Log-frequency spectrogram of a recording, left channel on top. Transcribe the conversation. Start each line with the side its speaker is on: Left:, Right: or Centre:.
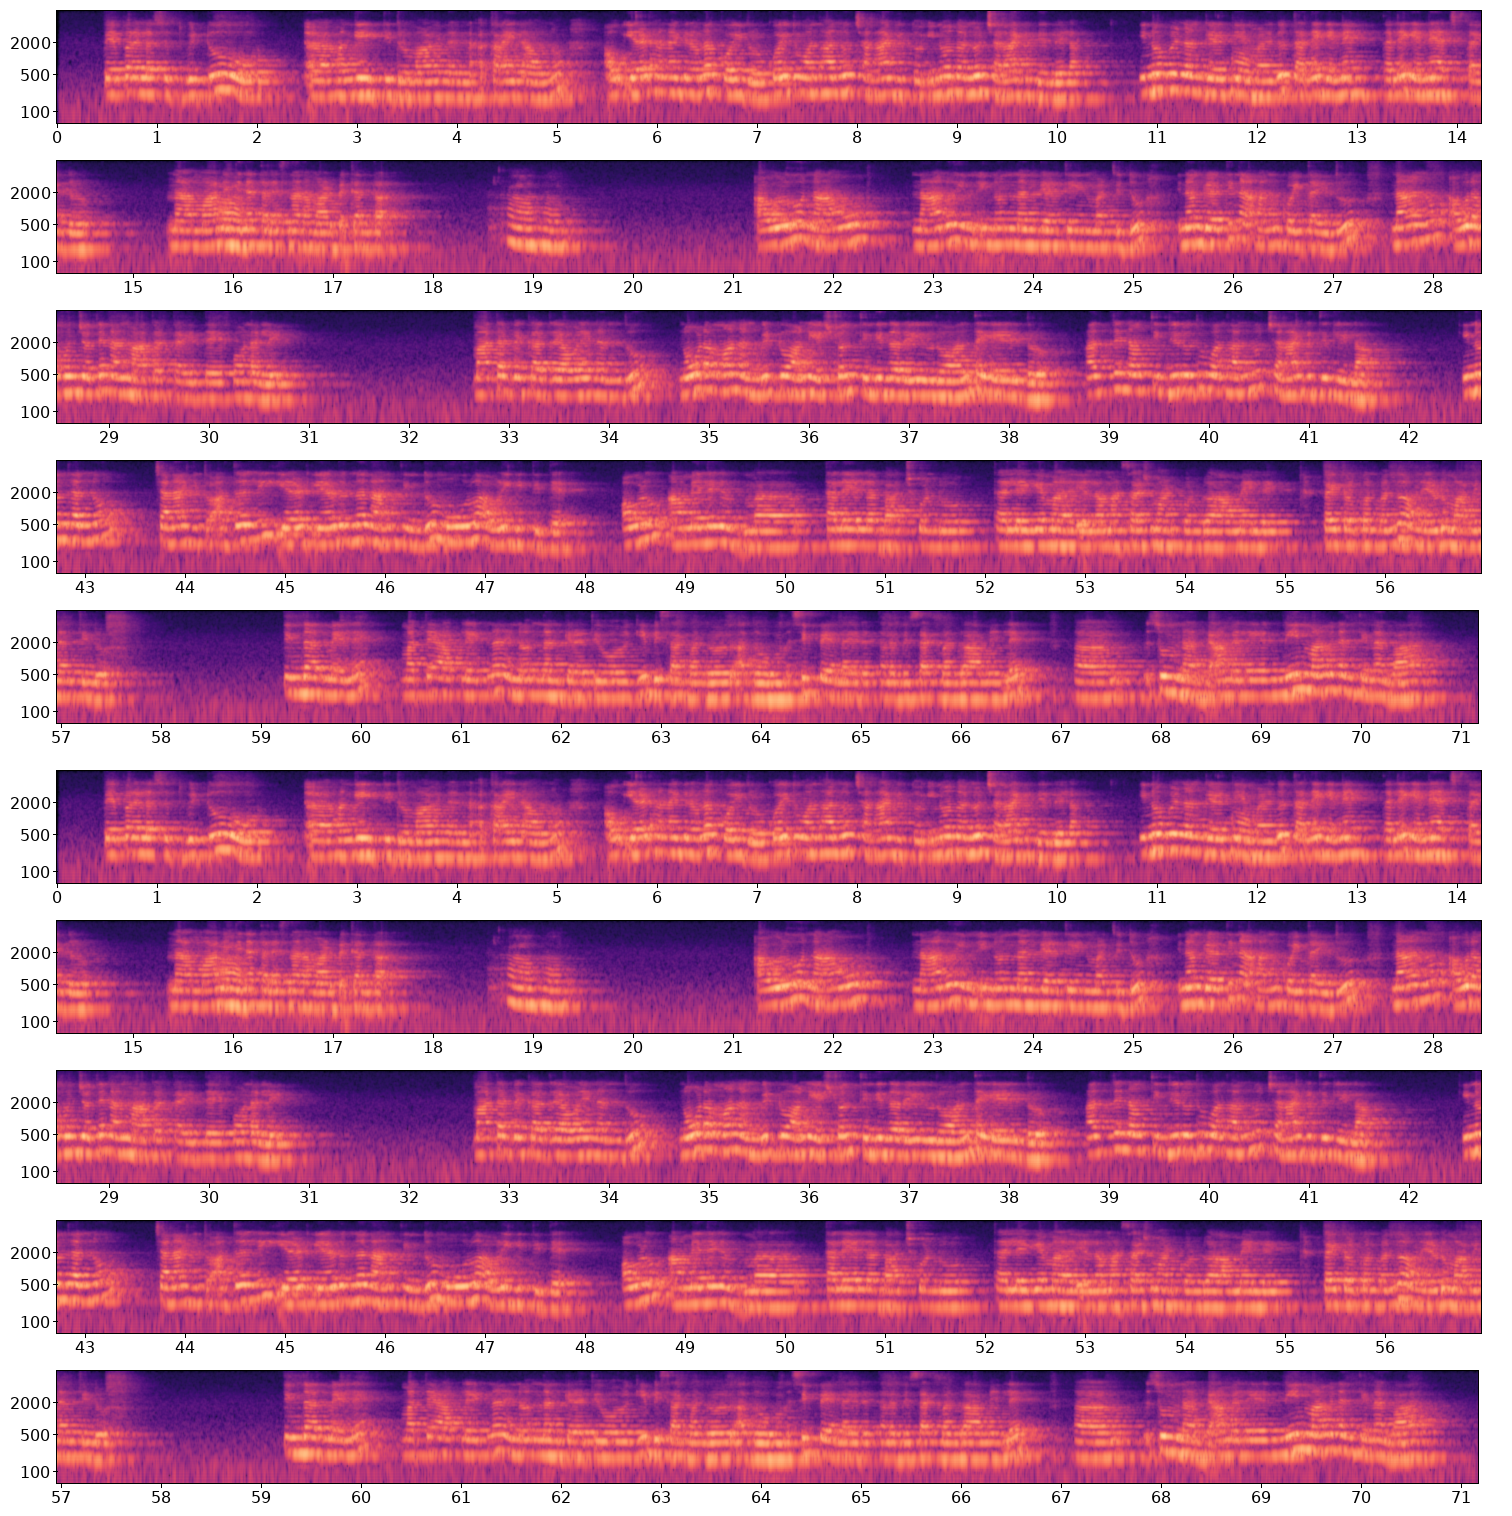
Left: ಪೆ ಪರೆಲ್ಲ ಸುತ್ತ ಬಿಟ್ಟು ಅಹ ಹಗೆ ಇಟ್ಟಿದ್ರು ಮಾವಿನ ಹಣ್ಣನ ಕಾಯಿನ ಅವನು ಅ ಎರಡ್ ಹಣ್ಣಗಿರೋನ ಕೊಯ್ದ್ರು ಕೊಯ್ದು ಒಂದ್ ಹಣ್ಣು ಚೆನ್ನಾಗಿತ್ತು ಇನ್ನೊಂದ್ ಹಣ್ಣು ಚೆನ್ನಾಗಿದ್ದಿರ್ಲಿಲ್ಲ ಇನ್ನೊಬ್ ಬಗೆಳತಿ
Right: ಹಾ
Left: ಏನು ಮಾಡಿತಲೆಗೆ ಎಣ್ಣೆ ತಲೆಗೆ ಎಣ್ಣೆ ಹಚ್ತಾ ಇದ್ಳು ನಾ ಮಾರ್ನೇ
Right: ಹಾ
Left: ದಿನ ತಲೆ ಸ್ನಾನ ಮಾಡ್ಬೇಕು ಕಂತ
Right: ಹಾ -ಹಾ
Left: ಅವಳು ನಾವು ನಾನು ಇ ಇನ್ನೊಂದ್ ನನ್ ಗೆಳತಿ ಏನ್ ಮಾಡ್ತಿದ್ದು ಇನ್ನೊಂದ್ ಗೆಳತಿ ನ ಹನ ಕೊಯ್ತಾ ಇದ್ಲು ನಾನು ಅವ್ರಮ್ಮನ ಜೊತೆ ನಾ ಮಾತ ಆಡ್ತಾ ಇದ್ದೆ ಫೋನಲ್ಲಿ ಮಾತಾಡ್ಬೇಕಾದ್ರೆ ಅವಳೇ ನಂದು ನೋಡಮ್ಮ ನನ್ ಬಿಟ್ಟು ಹಣ್ಣು ಎಷ್ಟೊಂದು ತಿಂದಿದಿದ್ದಾರೆ ಇವ್ರು ಅಂತ ಹೇಳಿದ್ಳರು ಆದ್ರೆ ನಾವು ತಿಂದಿರೋದು ಒಂದ್ ಹಣ್ಣು ಚೆನ್ನಾಗಿದ್ದಿರ್ಲಿಲ್ಲ ಇನ್ನೊಂದ್ ಹಣ್ಣು ಚೆನ್ನಾಗಿತ್ತು ಅದ್ರಲ್ಲಿ ಎರಡು ಎರಡನ್ನ ನಾನು ತಿಂದು ಮೂರು ಅವಳಿಗ ಇಟ್ಟಿದ್ದೆ ಅವಳು ಆಮೇಲೆ ಮ ತಲೆಲ್ಲ ಬಾಚ್ಕೊಂಡು ತಲೆ ಗೇಮ್ ಎಲ್ಲಾ ಮಸಾಜ್ ಮಾಡ್ ಕೊಂಡು ಆಮೇಲೆ ಕೈ ತೊಳ್ಕೊಂಡ್ ಬಂದು ಅವ್ನ ಎರಡು ಮಾವಿನಂತ ತಿಂದ್ರು ತಿಂದ ಆದ್ಮೇಲೆ ಮತ್ತೆ ಆ ಪ್ಲೇಟ್ನ ಇನ್ನೊಂದ್ ನನ್ ಗೆಳತಿ ಹೋಗಿ ಬಿಸಾಕ್ ಬಂದು ಅದು ಸಿಪ್ಪೆ ಎಲ್ಲ ಇರತ್ತಲ್ಲ ಬಿಸಾಕ್ ಬಂದು ಆಮೇಲೆ ಆಹ್ ಸುಮ್ನ ಆದವಿ ಆಮೇಲೆ ಮೀನ್ ಮಾವಿನಂತ ತಿನಲ್ವಾ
